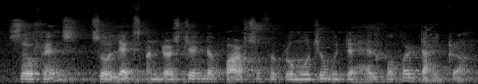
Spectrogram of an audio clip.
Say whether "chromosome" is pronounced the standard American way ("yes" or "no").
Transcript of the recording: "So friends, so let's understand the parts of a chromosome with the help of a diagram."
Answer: no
